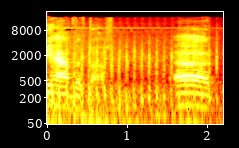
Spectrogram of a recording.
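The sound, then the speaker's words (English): A man imitates a helicopter with his voice, making a fast, rhythmic chopping patter framed by droning vocal whirs at the start and end. “There's actually audio of him doing the penis helicopter. Here it is.”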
